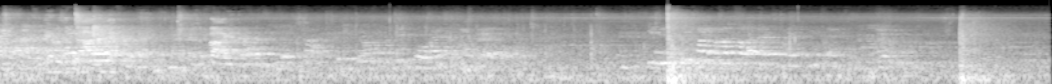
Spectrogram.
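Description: A volleyball thumps sharply against a hand.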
